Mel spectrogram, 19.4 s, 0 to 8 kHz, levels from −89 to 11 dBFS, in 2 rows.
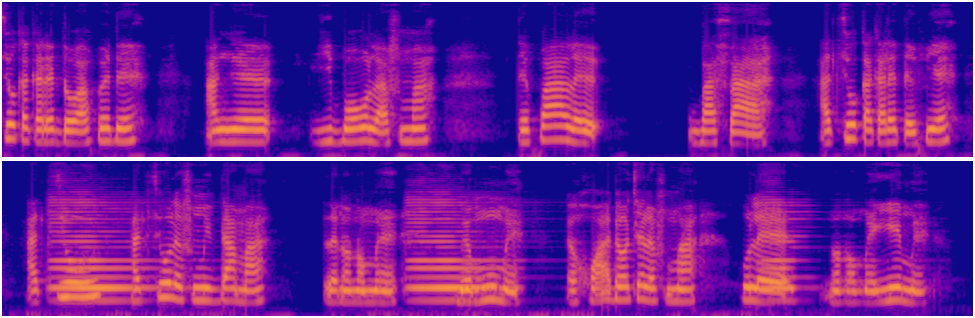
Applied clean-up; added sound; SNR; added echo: neural mask model DeepFilterNet 3.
